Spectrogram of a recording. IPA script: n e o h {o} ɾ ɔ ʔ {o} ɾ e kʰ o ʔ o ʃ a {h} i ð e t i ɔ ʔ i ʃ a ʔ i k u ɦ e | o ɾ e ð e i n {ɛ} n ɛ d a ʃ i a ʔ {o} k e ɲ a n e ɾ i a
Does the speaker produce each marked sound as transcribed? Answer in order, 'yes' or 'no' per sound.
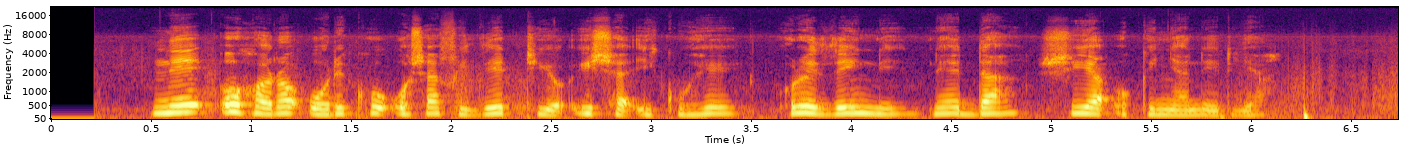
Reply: no, yes, no, no, yes

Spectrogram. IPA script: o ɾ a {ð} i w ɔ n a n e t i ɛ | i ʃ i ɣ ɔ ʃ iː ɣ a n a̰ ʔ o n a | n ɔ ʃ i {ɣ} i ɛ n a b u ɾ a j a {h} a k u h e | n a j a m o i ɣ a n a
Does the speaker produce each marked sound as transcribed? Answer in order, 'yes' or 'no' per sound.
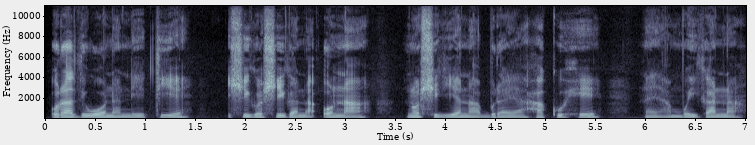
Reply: yes, yes, yes

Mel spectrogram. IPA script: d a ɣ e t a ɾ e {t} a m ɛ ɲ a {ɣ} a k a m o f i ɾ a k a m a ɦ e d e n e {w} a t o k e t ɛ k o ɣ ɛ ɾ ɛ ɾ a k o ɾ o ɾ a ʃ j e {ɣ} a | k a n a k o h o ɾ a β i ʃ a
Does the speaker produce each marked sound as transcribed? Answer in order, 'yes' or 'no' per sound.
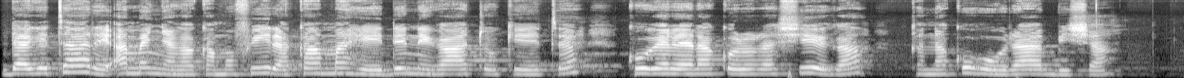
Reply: no, yes, no, yes

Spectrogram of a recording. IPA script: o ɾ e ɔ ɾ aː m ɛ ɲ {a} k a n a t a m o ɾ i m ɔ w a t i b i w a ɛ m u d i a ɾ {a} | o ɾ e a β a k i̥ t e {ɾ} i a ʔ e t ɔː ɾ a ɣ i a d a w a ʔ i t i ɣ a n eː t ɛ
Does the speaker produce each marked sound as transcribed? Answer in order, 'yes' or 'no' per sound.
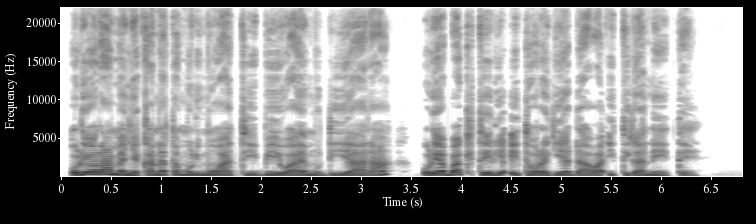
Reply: no, yes, yes

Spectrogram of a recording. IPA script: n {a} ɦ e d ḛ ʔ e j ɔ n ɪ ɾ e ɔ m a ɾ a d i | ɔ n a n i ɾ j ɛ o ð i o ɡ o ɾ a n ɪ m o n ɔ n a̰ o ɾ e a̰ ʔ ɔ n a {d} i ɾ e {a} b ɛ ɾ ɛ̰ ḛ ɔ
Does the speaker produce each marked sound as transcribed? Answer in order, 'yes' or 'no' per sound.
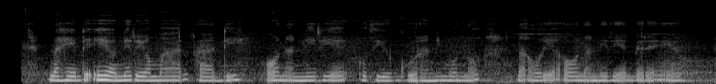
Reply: yes, no, no

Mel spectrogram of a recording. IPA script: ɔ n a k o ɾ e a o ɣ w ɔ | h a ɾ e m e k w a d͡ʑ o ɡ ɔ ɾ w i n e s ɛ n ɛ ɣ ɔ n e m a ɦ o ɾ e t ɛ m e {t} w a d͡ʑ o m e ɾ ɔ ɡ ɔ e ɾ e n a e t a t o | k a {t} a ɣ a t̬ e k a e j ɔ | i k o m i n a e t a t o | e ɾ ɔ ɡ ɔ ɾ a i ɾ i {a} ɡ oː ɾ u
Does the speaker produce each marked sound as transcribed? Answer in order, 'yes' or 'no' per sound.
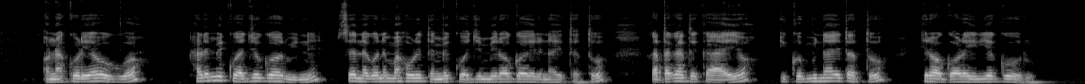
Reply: no, yes, no

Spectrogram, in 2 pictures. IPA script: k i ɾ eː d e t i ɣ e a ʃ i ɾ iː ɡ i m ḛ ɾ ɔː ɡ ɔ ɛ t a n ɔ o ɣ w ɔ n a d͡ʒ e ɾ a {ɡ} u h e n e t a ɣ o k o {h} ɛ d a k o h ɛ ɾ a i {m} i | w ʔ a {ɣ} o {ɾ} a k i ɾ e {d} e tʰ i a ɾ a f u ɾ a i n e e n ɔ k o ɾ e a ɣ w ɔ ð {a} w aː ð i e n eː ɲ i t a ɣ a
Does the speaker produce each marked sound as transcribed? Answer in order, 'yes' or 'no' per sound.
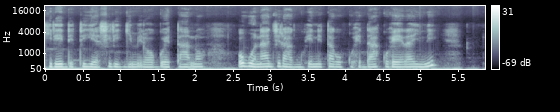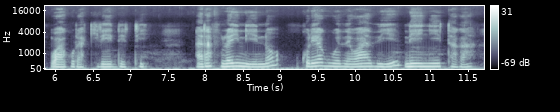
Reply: yes, yes, no, yes, yes, yes, no

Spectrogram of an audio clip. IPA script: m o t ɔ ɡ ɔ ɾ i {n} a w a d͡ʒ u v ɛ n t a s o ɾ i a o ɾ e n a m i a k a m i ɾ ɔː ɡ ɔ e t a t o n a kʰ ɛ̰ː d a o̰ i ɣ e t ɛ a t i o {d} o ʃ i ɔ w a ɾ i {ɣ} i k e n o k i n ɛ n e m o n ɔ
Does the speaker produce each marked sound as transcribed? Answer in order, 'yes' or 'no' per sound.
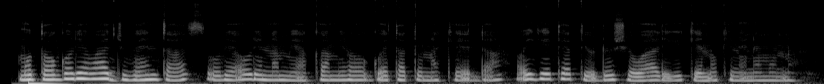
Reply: no, yes, yes

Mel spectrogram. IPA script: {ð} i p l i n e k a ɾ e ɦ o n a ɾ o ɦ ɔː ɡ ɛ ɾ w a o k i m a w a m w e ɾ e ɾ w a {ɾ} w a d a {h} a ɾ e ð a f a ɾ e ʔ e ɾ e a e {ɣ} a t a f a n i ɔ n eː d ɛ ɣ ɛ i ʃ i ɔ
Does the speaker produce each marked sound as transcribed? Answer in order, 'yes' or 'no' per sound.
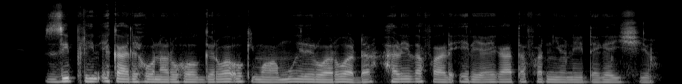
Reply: no, yes, yes, yes

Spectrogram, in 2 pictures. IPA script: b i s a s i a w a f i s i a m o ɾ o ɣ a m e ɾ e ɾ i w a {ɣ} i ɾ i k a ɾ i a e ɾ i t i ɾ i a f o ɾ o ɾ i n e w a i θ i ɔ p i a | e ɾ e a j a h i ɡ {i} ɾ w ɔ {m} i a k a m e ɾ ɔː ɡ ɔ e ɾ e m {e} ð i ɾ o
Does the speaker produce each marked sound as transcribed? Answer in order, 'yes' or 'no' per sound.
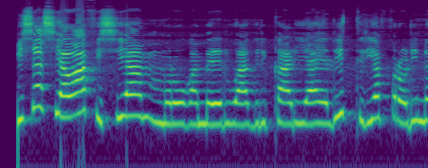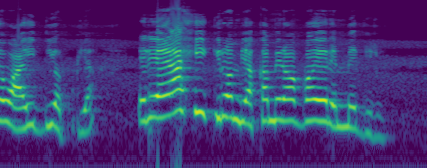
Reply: no, yes, yes, yes

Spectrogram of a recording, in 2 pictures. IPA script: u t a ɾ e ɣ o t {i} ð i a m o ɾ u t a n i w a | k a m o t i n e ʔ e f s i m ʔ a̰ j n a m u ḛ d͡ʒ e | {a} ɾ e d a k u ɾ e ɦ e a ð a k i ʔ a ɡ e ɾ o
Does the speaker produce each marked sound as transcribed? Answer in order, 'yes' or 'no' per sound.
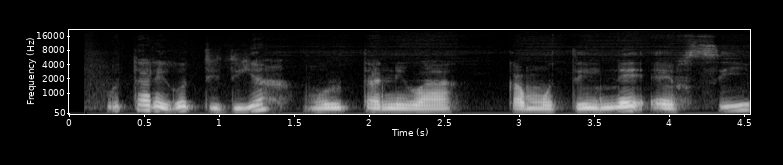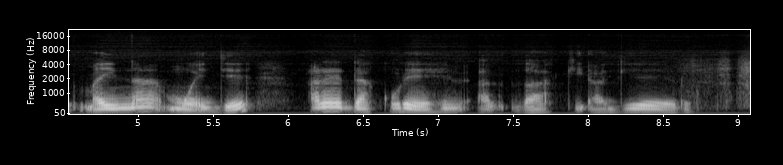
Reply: yes, yes

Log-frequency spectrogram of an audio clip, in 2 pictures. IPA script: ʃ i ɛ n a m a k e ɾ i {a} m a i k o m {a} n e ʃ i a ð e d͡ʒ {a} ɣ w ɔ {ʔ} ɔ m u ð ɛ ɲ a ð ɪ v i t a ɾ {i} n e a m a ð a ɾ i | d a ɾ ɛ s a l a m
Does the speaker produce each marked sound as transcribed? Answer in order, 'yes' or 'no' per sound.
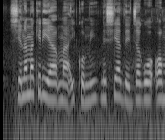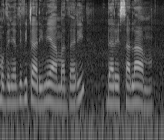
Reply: yes, no, yes, yes, yes

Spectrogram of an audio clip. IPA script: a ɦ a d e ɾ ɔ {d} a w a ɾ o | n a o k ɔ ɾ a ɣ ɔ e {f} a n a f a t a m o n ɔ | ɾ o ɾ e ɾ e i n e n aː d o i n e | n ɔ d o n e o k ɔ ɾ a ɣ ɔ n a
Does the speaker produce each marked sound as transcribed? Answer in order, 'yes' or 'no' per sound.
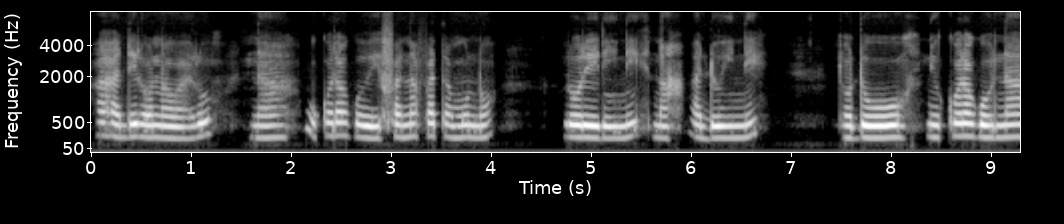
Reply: no, yes

